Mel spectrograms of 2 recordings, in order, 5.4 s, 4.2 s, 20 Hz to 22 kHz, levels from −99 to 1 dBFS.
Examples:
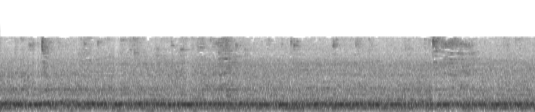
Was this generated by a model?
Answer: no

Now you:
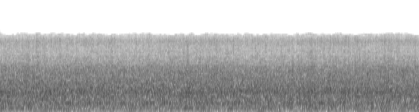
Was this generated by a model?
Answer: no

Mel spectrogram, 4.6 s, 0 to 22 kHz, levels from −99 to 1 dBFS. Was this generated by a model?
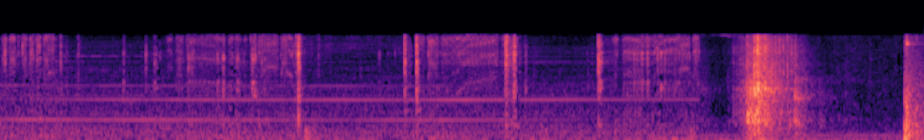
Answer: no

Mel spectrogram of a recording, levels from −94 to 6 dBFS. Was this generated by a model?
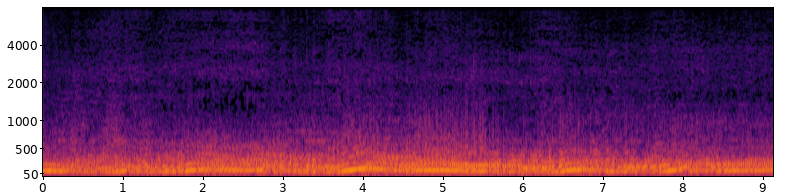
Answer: no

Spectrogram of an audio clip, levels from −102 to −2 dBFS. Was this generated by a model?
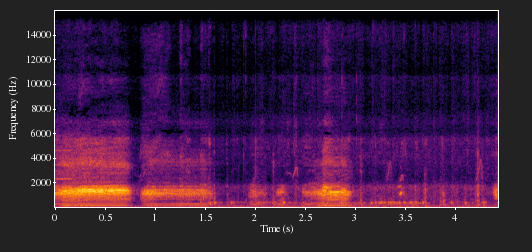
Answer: no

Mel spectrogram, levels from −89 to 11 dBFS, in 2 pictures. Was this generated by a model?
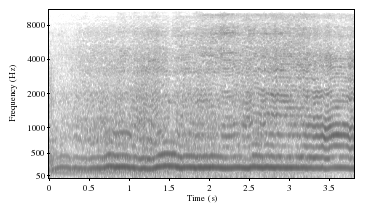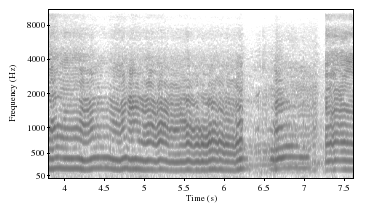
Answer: no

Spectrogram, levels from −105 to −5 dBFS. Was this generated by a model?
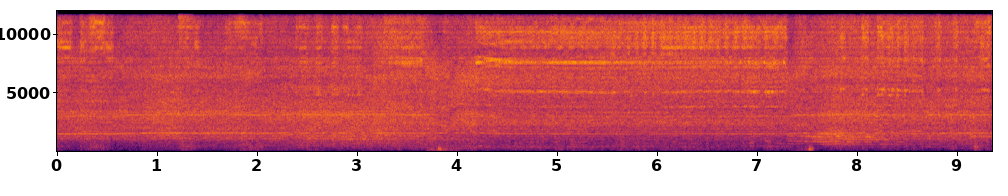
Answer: yes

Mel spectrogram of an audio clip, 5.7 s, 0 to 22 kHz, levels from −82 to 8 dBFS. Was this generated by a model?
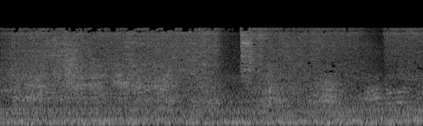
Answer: no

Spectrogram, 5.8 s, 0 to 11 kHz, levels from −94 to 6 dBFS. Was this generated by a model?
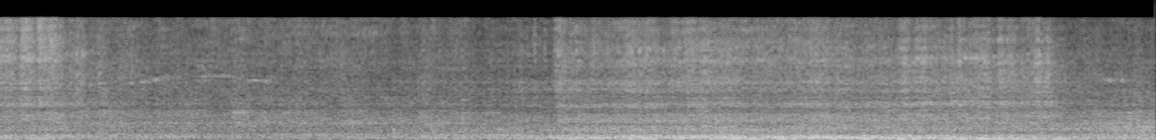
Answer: yes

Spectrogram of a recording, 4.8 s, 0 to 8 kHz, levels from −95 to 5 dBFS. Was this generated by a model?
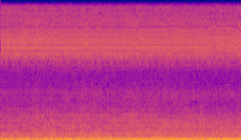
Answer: yes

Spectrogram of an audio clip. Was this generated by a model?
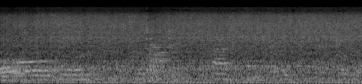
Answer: yes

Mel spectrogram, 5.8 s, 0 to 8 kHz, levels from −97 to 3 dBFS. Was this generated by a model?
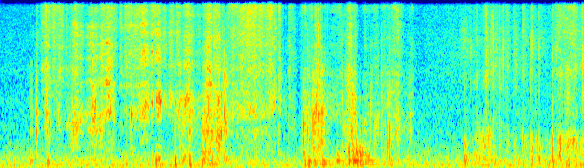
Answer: no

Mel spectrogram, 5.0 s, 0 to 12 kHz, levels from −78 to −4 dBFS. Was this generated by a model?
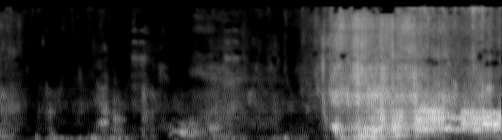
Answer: yes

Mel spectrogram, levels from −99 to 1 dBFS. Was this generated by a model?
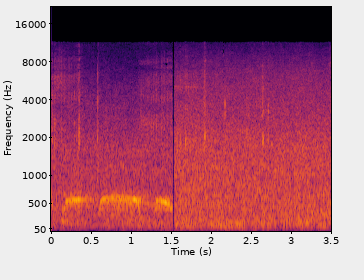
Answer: no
